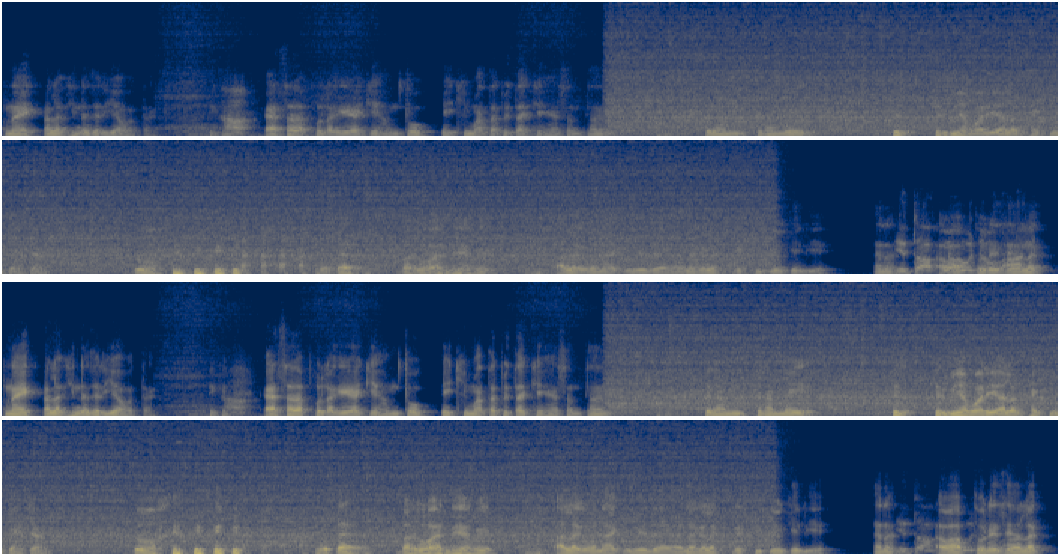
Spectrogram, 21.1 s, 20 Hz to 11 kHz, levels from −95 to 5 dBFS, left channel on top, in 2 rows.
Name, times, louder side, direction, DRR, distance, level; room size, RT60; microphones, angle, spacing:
voice 1, 0.0-1.5 2.6-6.1 7.0-8.1 8.9-11.1 11.9-13.0 13.7-18.8 19.3-19.5 19.9-20.9, right 6 dB, 75° right, 8 dB, 0.3 m, -34 dB
sound 1, 1.5-3.9 5.0-6.8 7.3-9.3 10.7-18.6, equal, 40° right, 1.5 m, -63 dB
voice 2, 2.2-2.6 7.2-7.4 13.0-13.6 19.5-20.9, left 5 dB, 80° left, 10 dB, 0.4 m, -44 dB
sound 2, 6.0-18.3, right 2 dB, 20° right, 1.6 m, -44 dB
3.5 x 2.4 x 2.3 m, 0.33 s
head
